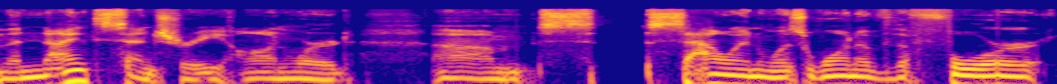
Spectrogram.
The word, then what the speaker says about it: Samhain: It did uh Halloween originated as sin is how it's pronounced. It's it is uh spelled out as much as Americans would say Sam Hayne.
